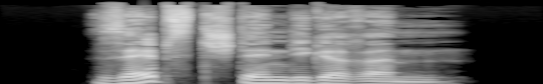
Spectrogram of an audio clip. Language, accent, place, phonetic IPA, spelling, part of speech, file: German, Germany, Berlin, [ˈzɛlpstʃtɛndɪɡəʁəm], selbstständigerem, adjective, De-selbstständigerem.ogg
- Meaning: strong dative masculine/neuter singular comparative degree of selbstständig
